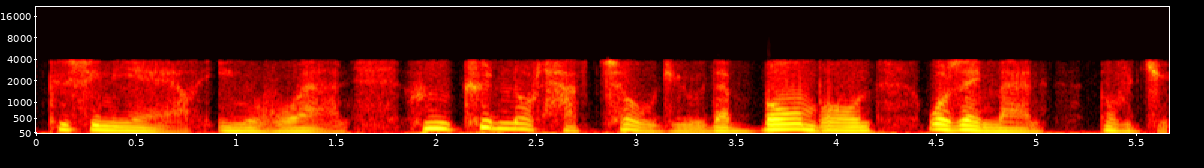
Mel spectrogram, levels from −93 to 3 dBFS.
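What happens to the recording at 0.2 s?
Rough, noisy speech, with nothing above 3.8 kHz, present from the start through the whole clip. This is tandem speech coding: the sound fits two speech coders in a row, ending in CVSD, each re-encoding the previous one's already degraded output.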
